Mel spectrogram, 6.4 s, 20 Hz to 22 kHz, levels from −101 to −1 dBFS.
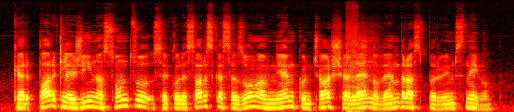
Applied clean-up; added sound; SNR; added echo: none; Gunshot, gunfire; 19 dB; none.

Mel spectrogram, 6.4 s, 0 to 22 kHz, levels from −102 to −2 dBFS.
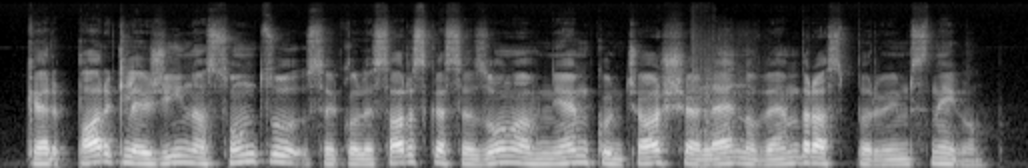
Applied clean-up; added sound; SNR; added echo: neural mask model RNNoise.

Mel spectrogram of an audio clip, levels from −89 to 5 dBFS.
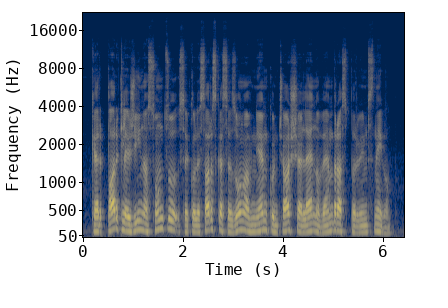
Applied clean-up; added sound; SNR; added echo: none; none; none; none.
